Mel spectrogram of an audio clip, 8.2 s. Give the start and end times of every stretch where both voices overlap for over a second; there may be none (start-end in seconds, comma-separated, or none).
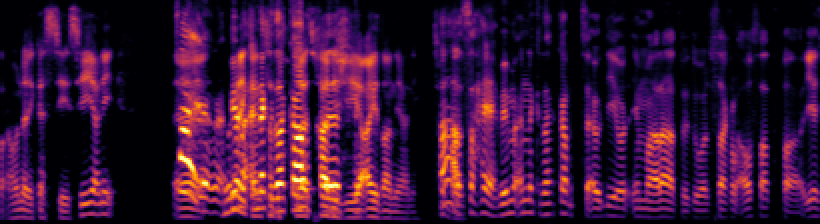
1.8-3.2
